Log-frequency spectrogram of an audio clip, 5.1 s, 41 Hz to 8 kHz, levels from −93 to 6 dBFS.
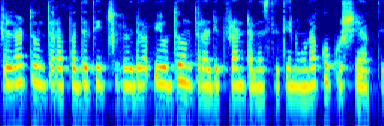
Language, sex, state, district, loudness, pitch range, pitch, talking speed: Kannada, female, Karnataka, Dharwad, -29 LUFS, 225-240 Hz, 235 Hz, 140 wpm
